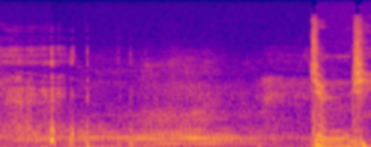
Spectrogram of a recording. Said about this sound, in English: Yeah, there's a motorcycle driving by.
